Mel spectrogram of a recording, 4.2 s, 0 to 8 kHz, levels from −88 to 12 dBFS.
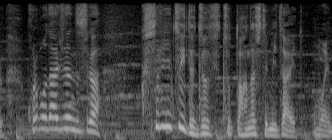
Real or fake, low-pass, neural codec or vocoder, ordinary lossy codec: real; 7.2 kHz; none; none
